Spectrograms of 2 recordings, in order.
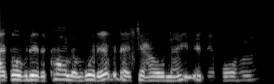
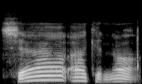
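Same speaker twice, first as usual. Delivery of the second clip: ordinary talk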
